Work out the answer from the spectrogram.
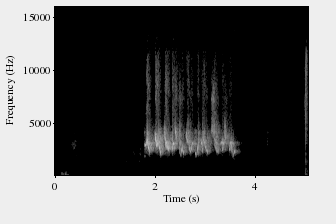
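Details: Blue Grosbeak, heard in spring, gives a rapid, jumbled warble of husky rising and falling notes about two seconds long, like a DJ spinning records, with faint clicks before and after.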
